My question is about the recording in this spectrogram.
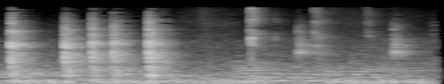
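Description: Casino chips clicking together as they are stacked and handled: a quick run of about five sharp clicks in the first second, then a few more spaced apart.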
